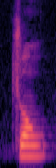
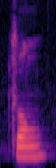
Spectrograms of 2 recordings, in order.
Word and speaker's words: 衷: And the last character in the series is pronounced 中. 中.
